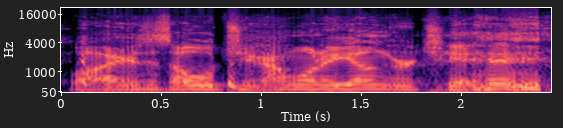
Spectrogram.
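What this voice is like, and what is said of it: Mocking redneck-style voice. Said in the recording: “you do an insulting voice, it's always like a redneck”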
